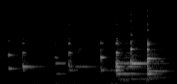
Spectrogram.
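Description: A ringtone played through the loudspeaker of a POCO F7 phone during a speaker test, a bright repeating melodic chime of short tonal notes that grows louder and fuller toward the end, with no talking.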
